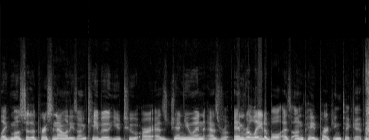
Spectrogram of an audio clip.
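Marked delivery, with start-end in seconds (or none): none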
